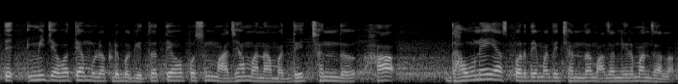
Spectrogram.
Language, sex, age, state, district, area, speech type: Marathi, male, 18-30, Maharashtra, Ahmednagar, rural, spontaneous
